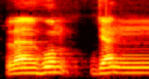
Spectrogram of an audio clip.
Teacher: nun tasdid, hukumnya dibaca gunnah. Gunnah itu artinya berdengung. Jadi cara membacanya didengungkan dan di sini nunnya dipanjangkan.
